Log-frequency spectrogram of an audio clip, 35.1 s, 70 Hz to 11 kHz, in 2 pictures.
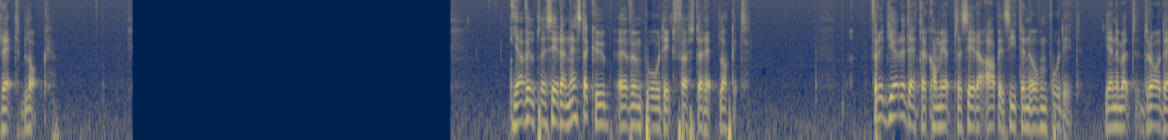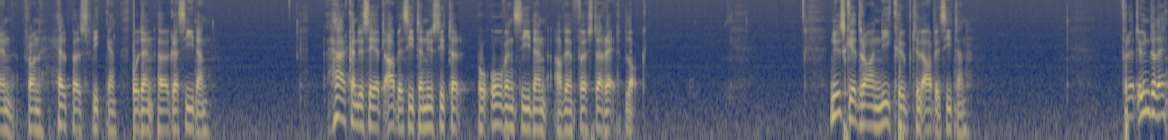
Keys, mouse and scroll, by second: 2.7-5.8 drag, 7.8 scroll down 1, 13.3-21.5 drag, 24.3 click, 25.4 click, 26.2 click, 26.9 click, 28.5 click, 29.2 click, 30.0 click, 32.4-35.0 drag.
